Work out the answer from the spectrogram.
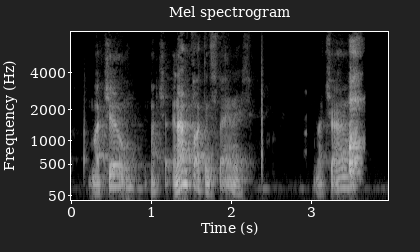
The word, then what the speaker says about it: Machado: Machado, and I'm fucking Spanish.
